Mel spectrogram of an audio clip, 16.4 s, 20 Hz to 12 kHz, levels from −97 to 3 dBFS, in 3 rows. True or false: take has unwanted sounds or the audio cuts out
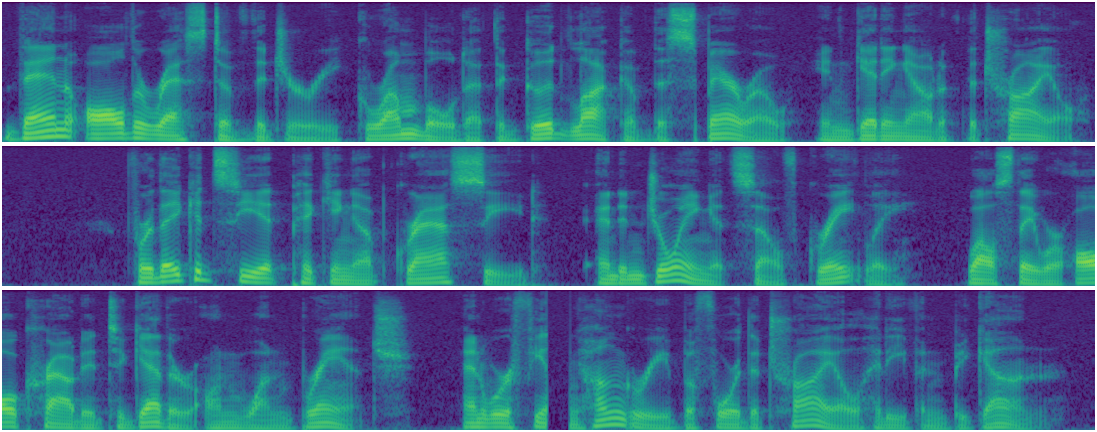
true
